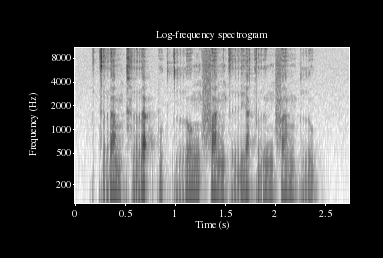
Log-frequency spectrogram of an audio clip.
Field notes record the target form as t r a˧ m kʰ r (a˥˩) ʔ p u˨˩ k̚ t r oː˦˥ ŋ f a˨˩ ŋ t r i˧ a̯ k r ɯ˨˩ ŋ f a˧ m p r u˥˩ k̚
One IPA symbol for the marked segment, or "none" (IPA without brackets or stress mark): a˥˩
